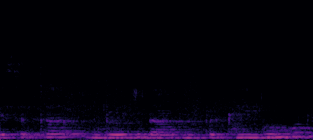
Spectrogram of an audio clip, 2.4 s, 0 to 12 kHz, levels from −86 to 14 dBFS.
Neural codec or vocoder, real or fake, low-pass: none; real; 7.2 kHz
